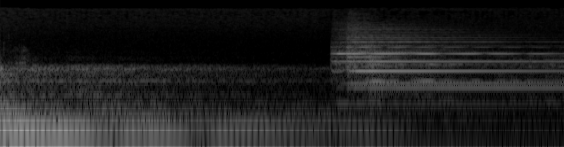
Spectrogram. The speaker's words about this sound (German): Ein Glockenton. Fröhlich beschwingt. Eine Glocke, die das Herz erbeben ließ.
